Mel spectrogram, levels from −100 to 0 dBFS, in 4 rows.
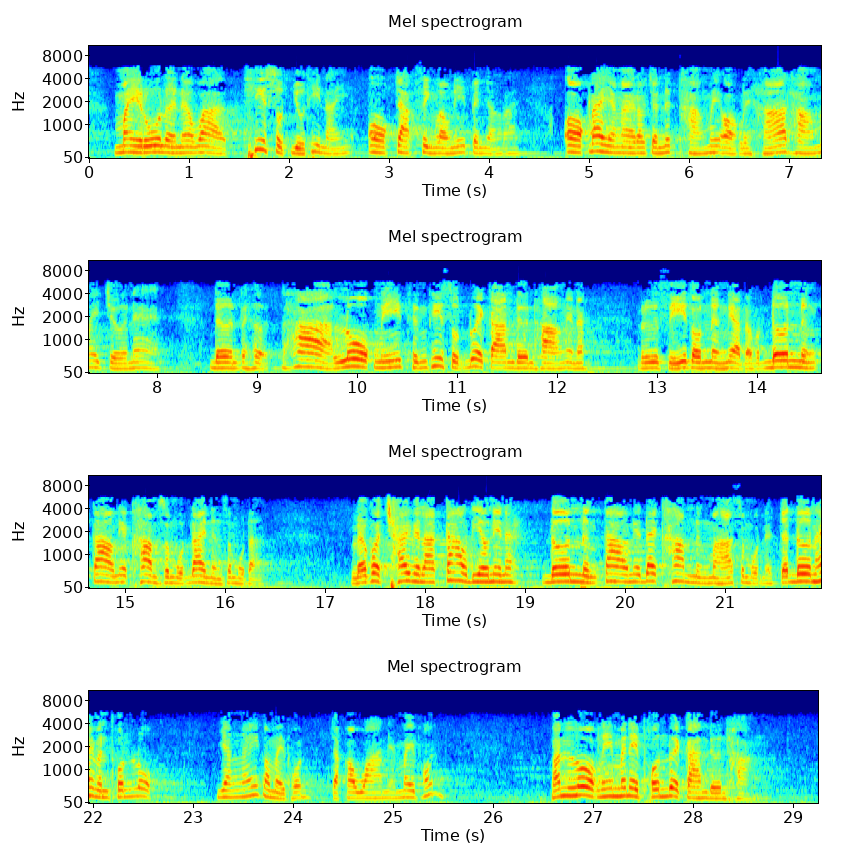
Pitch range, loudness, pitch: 165-205 Hz, -22 LUFS, 180 Hz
